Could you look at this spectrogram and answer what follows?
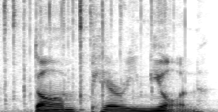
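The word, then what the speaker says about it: Dom Pérignon: to help me out here how do you pronounce Dom P okay here we go Dom pair e Neon Dom Perignon there hopefully I got that right or I'm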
